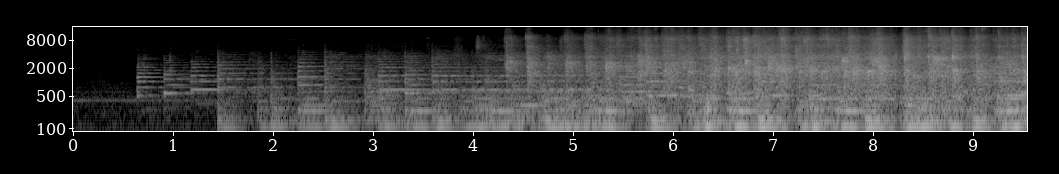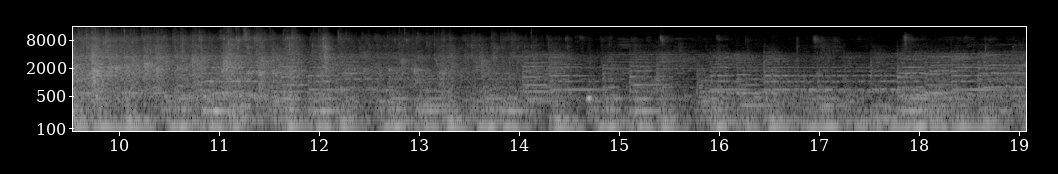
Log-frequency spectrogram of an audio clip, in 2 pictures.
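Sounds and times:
instrumental music: 0.6s - 19.0s
audience applauding: 3.5s - 19.0s.

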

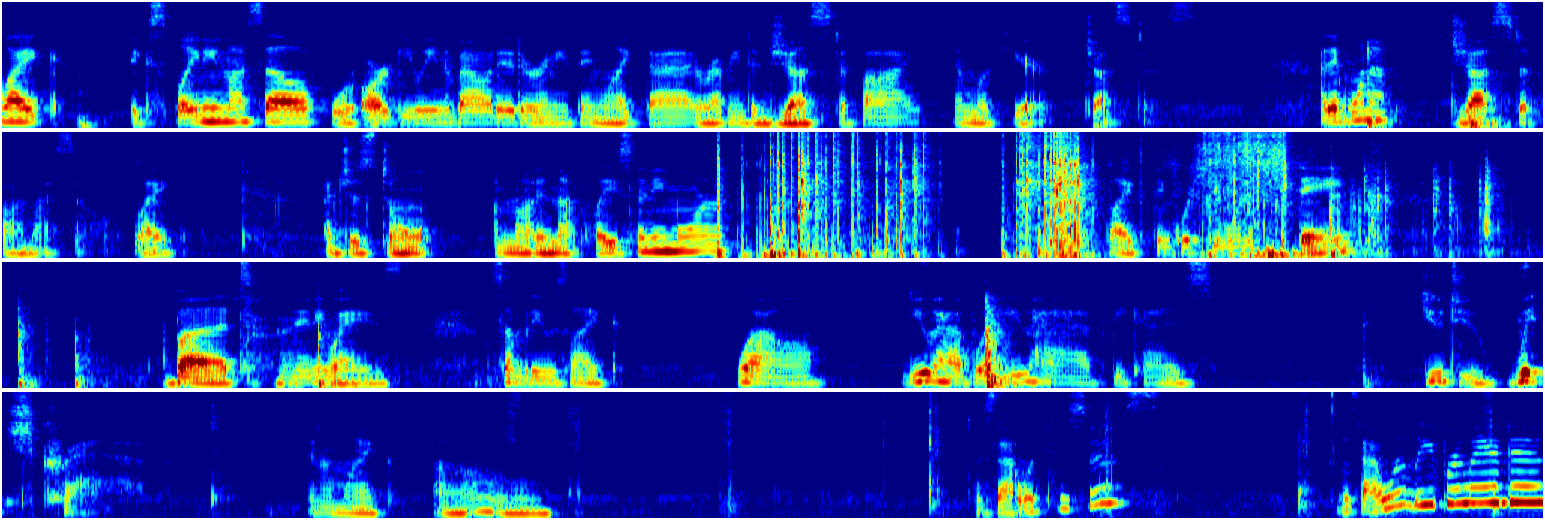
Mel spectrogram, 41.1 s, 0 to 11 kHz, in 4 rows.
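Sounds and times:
cards being riffle-shuffled: 15.0s - 20.4s, 34.1s - 39.7s.

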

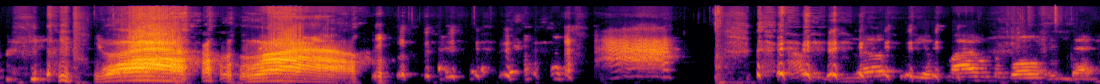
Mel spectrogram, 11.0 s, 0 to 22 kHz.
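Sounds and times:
man imitating bear roar: 1.0s - 3.8s.

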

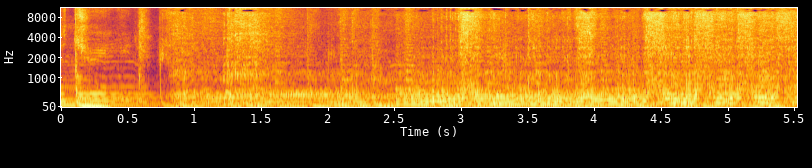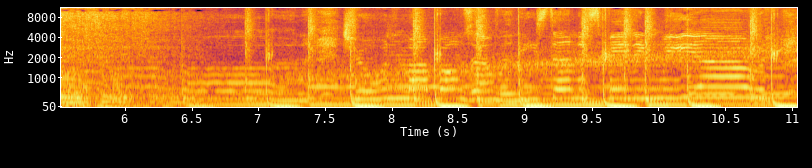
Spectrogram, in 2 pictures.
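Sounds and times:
pop music: 0.0s - 11.0s
car engine revving: 0.6s - 7.4s.

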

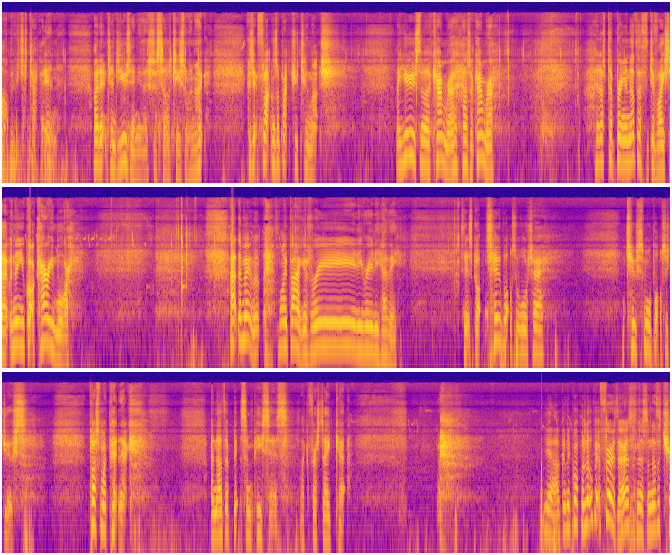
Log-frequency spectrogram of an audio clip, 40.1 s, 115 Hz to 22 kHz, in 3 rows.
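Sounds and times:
faint bird chirps: 14.7s - 16.6s, 34.7s - 35.4s.

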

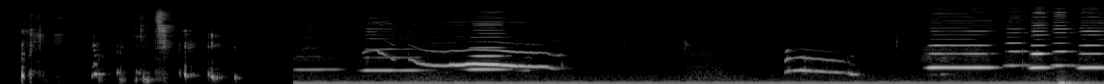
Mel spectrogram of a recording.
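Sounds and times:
low steady hum: 3.0s - 11.0s
pet howling: 4.1s - 5.8s.

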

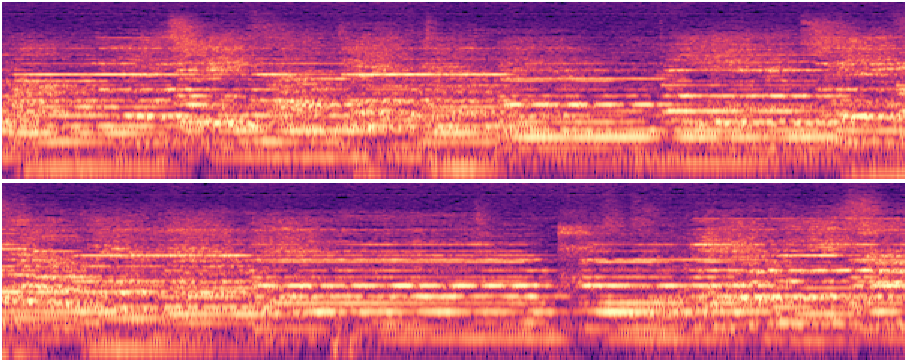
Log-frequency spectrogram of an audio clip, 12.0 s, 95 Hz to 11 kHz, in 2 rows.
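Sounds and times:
congregation singing a hymn: 0.0s - 12.0s
organ: 0.0s - 12.0s.

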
